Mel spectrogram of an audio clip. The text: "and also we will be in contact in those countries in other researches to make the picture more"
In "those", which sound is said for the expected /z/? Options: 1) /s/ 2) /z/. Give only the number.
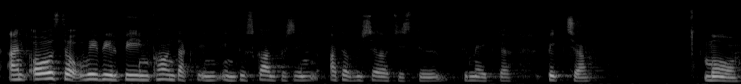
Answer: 1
